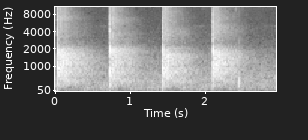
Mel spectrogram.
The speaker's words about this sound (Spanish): Bueno, ahora, fíjense bien, si yo hago esto y les digo, esténse conscientes o dense cuenta del aplauso que voy a hacer, mira, a ver.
